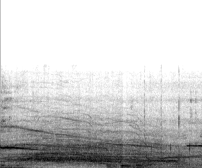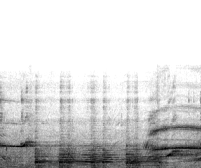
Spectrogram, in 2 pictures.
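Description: Dance music playing over loudspeakers, with an audience cheering and whooping over it; the shouts rise loudest near the start and again about five seconds in.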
